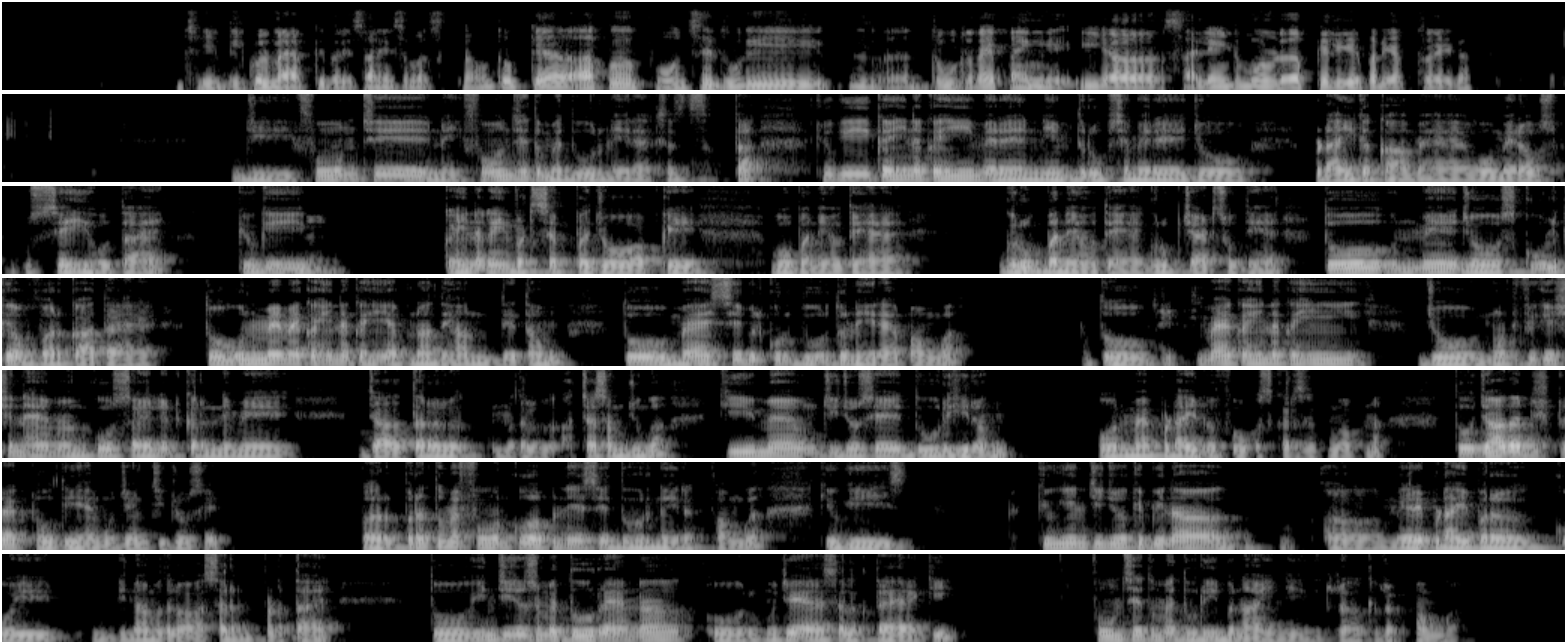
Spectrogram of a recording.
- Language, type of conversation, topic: Hindi, advice, फोकस बढ़ाने के लिए मैं अपने फोन और नोटिफिकेशन पर सीमाएँ कैसे लगा सकता/सकती हूँ?
- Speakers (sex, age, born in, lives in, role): male, 35-39, India, India, advisor; male, 45-49, India, India, user
- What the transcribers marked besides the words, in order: other background noise; in English: "साइलेंट मोड"; in English: "ग्रुप"; in English: "ग्रुप"; in English: "वर्क"; in English: "साइलेंट"; in English: "फ़ोकस"; in English: "डिस्ट्रैक्ट"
